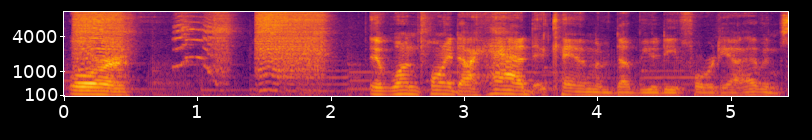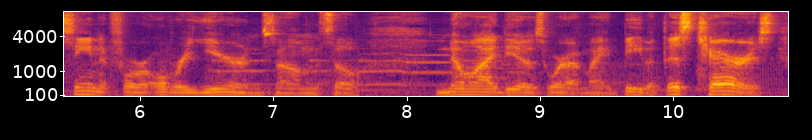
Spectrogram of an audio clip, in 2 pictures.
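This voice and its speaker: A man's voice: lowish voice, a little slow, soft background music. An older man, hosting a rambling, chatty morning vlog from his home desk, sounding nasal and congested with a slight wheeze. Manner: folksy, chatty, meandering. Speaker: vlog host. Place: small home room at a desk.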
